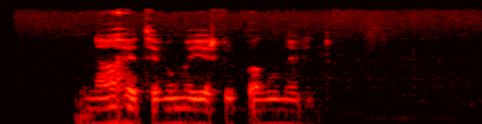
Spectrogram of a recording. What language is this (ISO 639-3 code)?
hye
